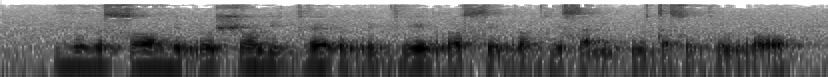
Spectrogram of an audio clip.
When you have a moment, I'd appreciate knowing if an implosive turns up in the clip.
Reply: no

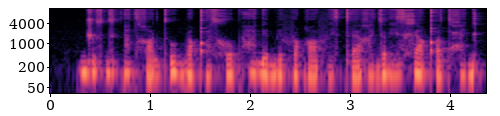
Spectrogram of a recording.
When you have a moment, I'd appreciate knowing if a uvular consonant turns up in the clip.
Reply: yes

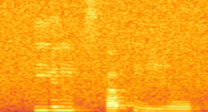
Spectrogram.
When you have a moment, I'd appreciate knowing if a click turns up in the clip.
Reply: no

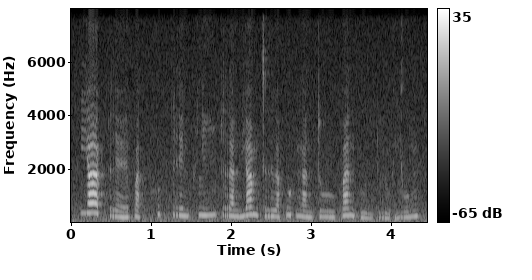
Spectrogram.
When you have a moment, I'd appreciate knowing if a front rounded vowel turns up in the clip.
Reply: no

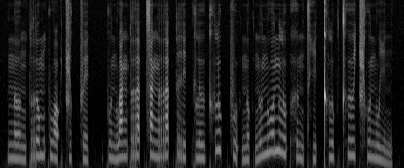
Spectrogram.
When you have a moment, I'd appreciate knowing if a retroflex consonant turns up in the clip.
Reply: no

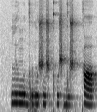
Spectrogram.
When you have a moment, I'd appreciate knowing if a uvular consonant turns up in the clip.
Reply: no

